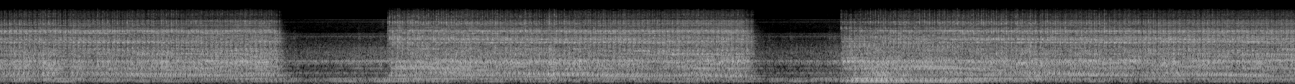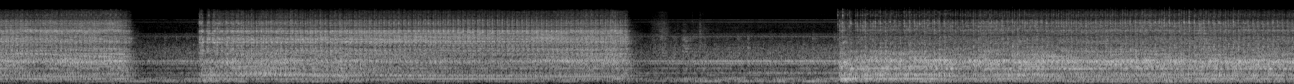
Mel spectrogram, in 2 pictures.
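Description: A chisel scrapes loudly against spinning wood, pausing now and then.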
